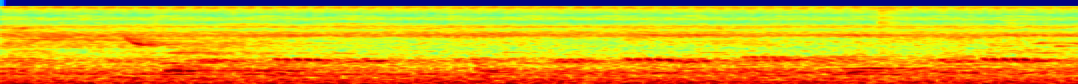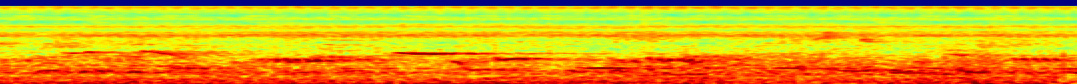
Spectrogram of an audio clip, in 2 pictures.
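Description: Faint birds calling: short chirps and notes scattered throughout, over a steady background hiss.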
